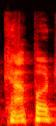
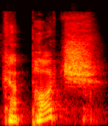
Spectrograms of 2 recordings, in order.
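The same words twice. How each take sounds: First: The stress is on the first syllable. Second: The stress is on the second syllable. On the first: The speaker calls it wrong. "It's not Capoch" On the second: The speaker calls it right. "The emphasis is on the second syllable"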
